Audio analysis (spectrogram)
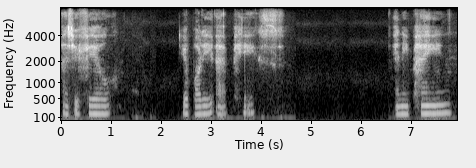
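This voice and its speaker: A woman leading a guided meditation in a soothing, hushed and breathy manner, leaving long pauses. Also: low voice, flat delivery, no echo, highs cut off.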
